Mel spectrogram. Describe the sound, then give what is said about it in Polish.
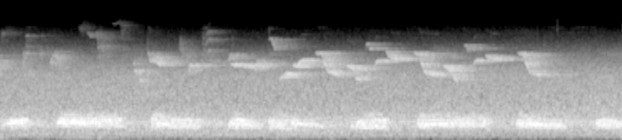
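Common wood pigeon cooing in a steady, rhythmic series of many low, hollow coos. Higher, thinner chirps from other birds sound over and between the phrases. “A oto grzywacz”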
